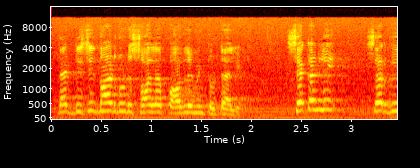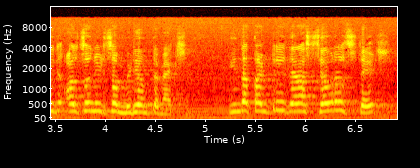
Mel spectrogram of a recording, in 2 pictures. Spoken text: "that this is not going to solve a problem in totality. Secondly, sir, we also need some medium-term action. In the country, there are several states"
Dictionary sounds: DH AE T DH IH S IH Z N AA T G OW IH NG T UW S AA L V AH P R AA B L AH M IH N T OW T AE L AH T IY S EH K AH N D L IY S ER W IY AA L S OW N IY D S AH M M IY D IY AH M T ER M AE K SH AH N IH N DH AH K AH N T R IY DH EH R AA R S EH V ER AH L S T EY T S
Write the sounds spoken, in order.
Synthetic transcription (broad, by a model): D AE T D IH S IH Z N AA T G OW T UW S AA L AH P R AA B L AH M IH N T OW T AE L AH T IY S EH K AH N D L IY S ER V IY AA L S OW N IY D S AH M M IY D IY AH M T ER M AE K SH AH N IH N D AH K AH N T R IY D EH R AA R S EH V ER AH L S T EY T S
